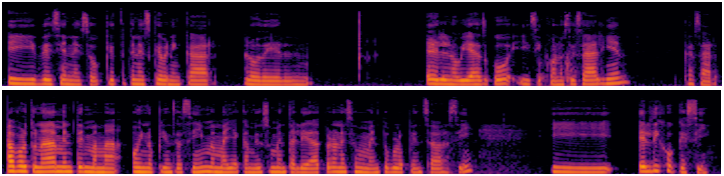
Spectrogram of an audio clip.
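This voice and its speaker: A woman's voice: medium pitch, little pitch movement, normal speed, darkish tone, no room sound, studio quality. A young adult woman, telling her own story to viewers in a casual, confiding way and often checking in with them. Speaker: vlogger.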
